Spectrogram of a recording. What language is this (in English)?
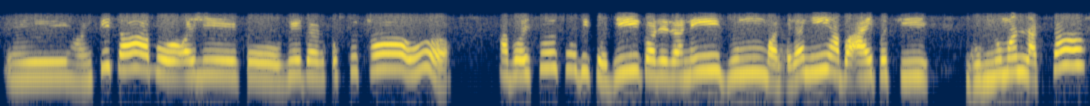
Nepali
